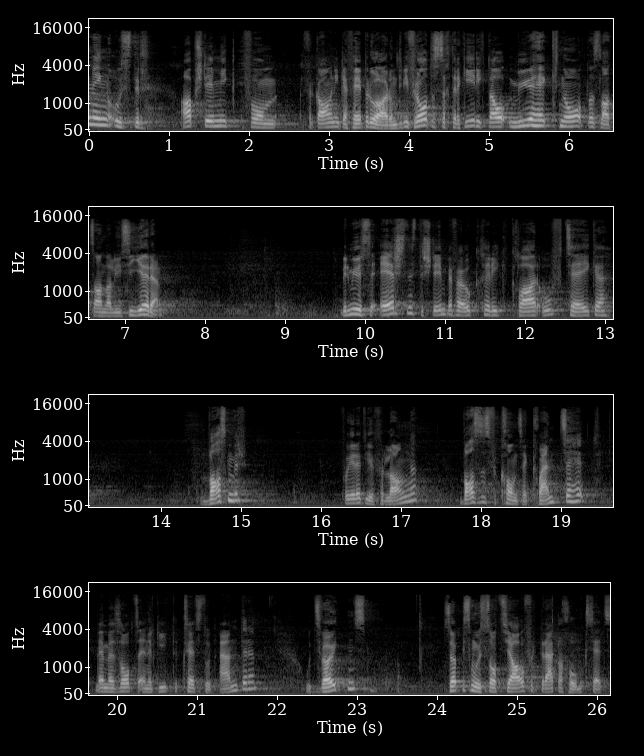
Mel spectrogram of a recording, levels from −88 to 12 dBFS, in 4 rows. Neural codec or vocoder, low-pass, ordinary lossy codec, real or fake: none; 14.4 kHz; MP3, 64 kbps; real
